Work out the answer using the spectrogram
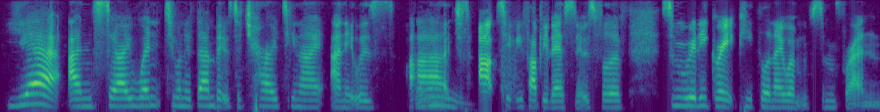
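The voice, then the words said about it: British accent. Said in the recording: “It's my British accent. It's horrible.”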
